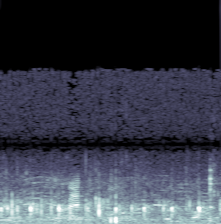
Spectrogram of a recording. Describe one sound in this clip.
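A metal bat strikes a baseball with a sharp ping.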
